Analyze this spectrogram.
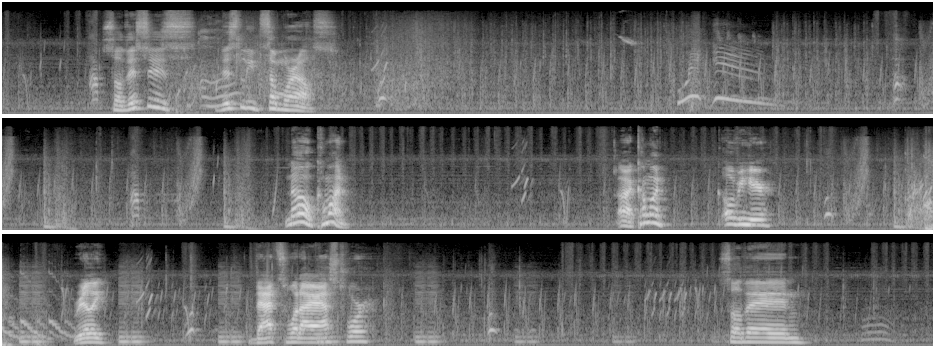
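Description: Cartoonish game sound effects bloop and chime now and then.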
